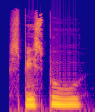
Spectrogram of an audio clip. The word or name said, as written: spidsbue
